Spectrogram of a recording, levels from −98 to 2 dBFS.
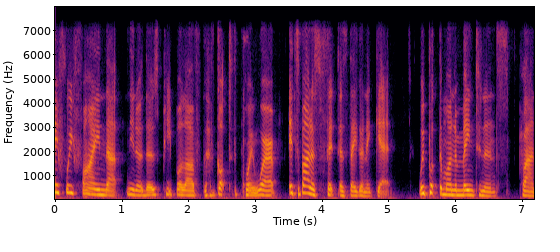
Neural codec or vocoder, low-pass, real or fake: none; 7.2 kHz; real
